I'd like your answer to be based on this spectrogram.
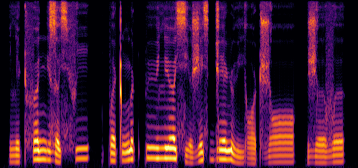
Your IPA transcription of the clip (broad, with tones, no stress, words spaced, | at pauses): li˩ʈfœ˥ nʲə˧zəː˩sʲfi˥ | pəː˧ʈŋ͡mœ˥ʈ pyː˥lʲœː˥sʲœ˩ʒe˥sʲ ɡe˥ ɳy˩jɔː˩ʈʒɔː˥ | ʒəː˩və˧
